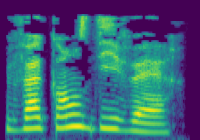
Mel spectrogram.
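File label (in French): "vacances d'hiver", French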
